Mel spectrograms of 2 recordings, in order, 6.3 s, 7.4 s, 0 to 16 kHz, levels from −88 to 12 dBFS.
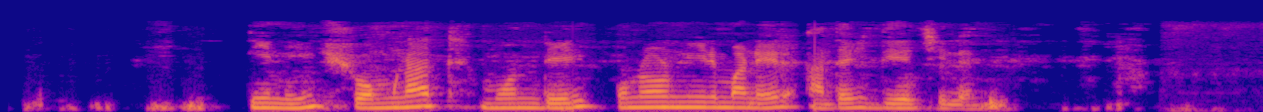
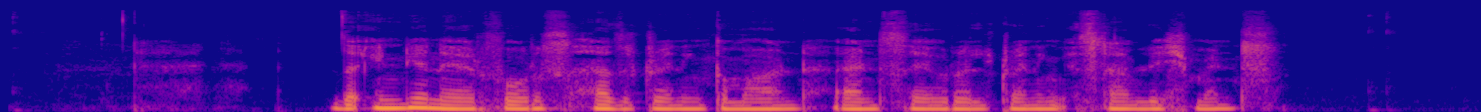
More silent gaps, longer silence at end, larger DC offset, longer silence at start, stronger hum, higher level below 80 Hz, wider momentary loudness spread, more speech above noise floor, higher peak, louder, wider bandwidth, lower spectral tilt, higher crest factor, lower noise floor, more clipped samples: neither; second, 0.35 s vs 1.05 s; neither; second, 0.1 s vs 1.65 s; neither; about the same, -54 dBFS vs -52 dBFS; first, 15 LU vs 10 LU; second, 28 dB vs 51 dB; first, -2 dBFS vs -10 dBFS; first, -18 LUFS vs -23 LUFS; second, 7.8 kHz vs 8.8 kHz; about the same, -7.5 dB/octave vs -8.5 dB/octave; about the same, 18 dB vs 14 dB; second, -45 dBFS vs -72 dBFS; neither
